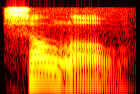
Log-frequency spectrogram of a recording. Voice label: "solo", English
